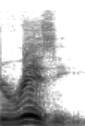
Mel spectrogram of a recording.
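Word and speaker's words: Rizzi: my vote uh for head coach rhymes with fizzy so of course we already know what that means I mean the word fizzy rhymes with Rizzy you know he's indicating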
